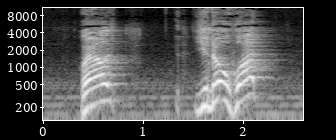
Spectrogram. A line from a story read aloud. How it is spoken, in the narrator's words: I yelled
